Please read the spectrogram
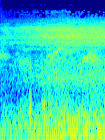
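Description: Quiet outdoor background noise: a low, steady rumble with no distinct event.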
